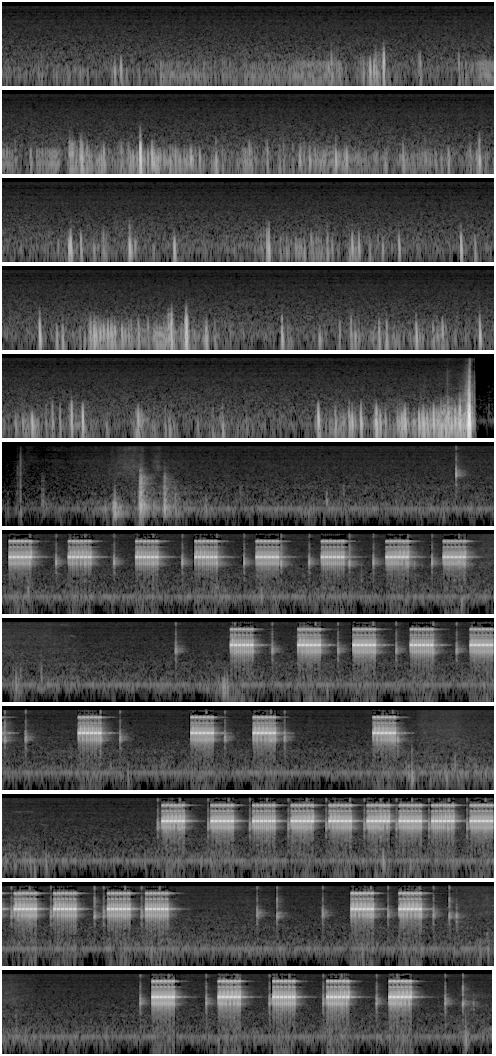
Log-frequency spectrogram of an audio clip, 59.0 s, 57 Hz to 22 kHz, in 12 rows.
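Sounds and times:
barcode scanner beeps: 29.6s - 34.3s, 36.7s - 39.5s, 40.2s - 40.5s, 41.3s - 42.2s, 43.1s - 43.4s, 45.9s - 51.0s, 52.7s - 53.6s, 55.6s - 58.4s.

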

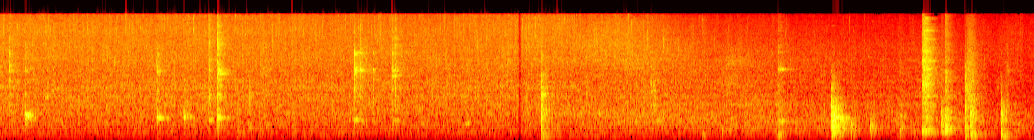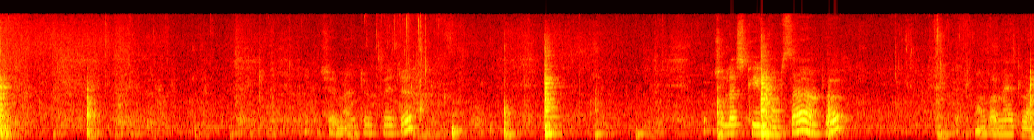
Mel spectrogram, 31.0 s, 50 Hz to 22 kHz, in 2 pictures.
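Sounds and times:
vegetables sizzling in a pan: 0.0s - 19.9s.

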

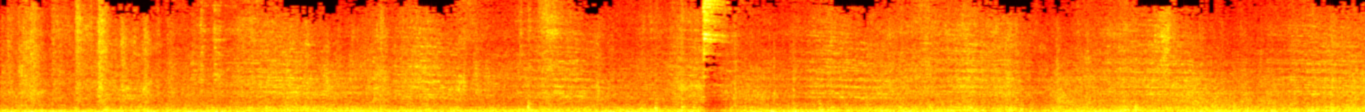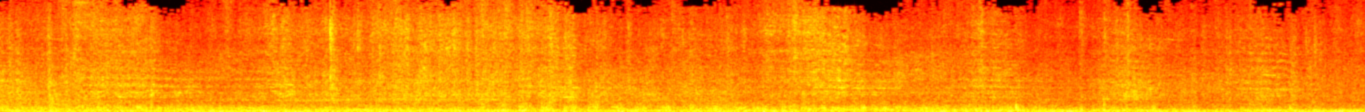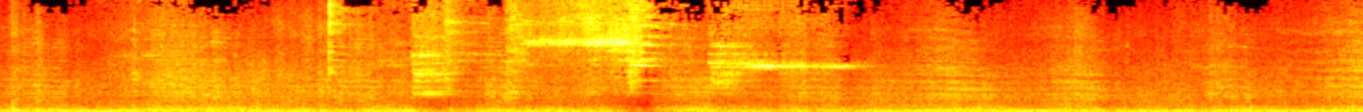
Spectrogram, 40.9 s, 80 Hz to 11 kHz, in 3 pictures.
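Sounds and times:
train wheels rumbling on rail: 0.0s - 40.9s
high wheel squeal: 32.5s - 36.0s.

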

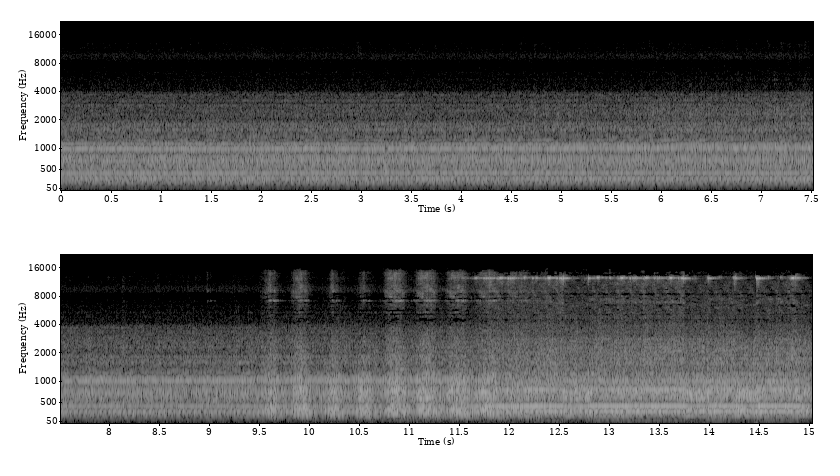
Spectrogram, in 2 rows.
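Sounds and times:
lathe motor hum: 9.6s - 15.0s
tool scraping workpiece: 9.6s - 15.0s
thin high whine: 11.1s - 15.0s.

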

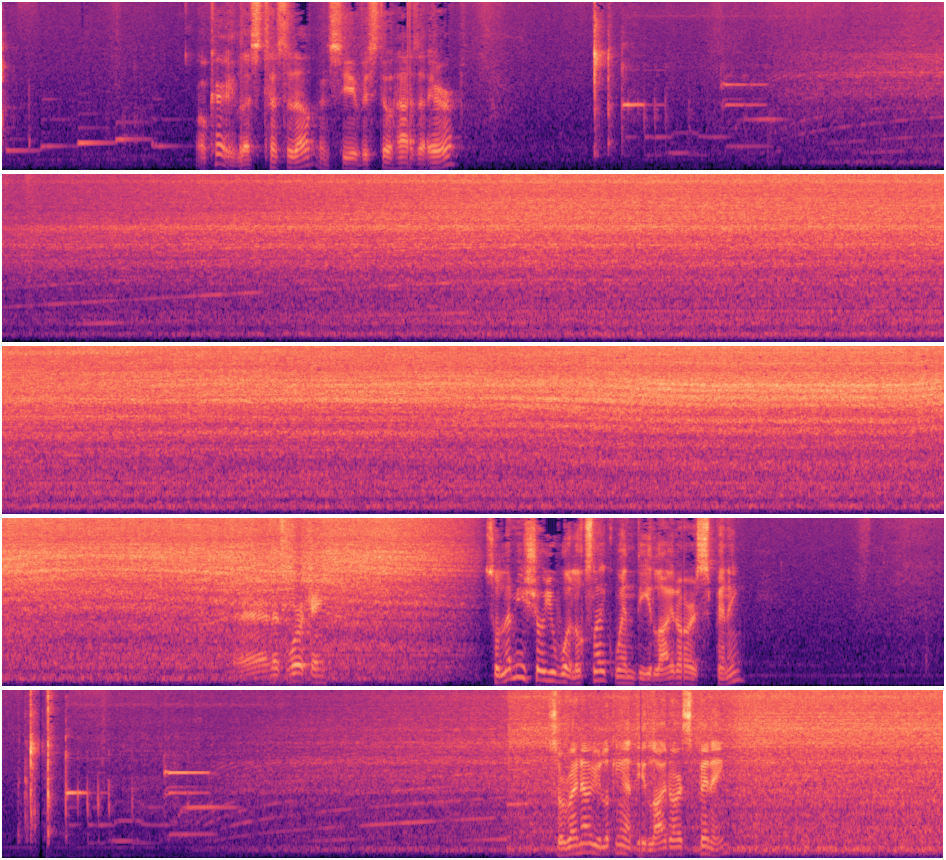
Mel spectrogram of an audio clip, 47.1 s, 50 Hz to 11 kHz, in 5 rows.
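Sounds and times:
robot vacuum motor humming: 7.3s - 33.1s, 39.3s - 47.0s.

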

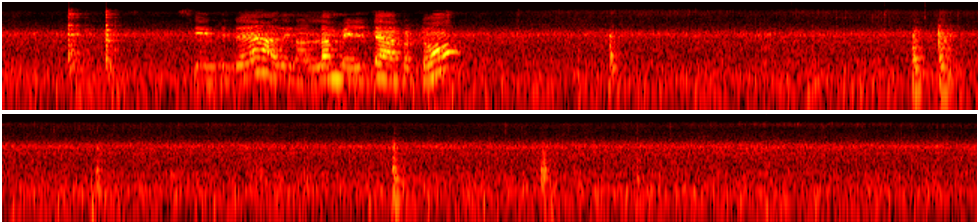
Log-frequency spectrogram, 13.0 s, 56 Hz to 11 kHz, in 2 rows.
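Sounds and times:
butter sizzling in a pan: 3.4s - 13.0s.

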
